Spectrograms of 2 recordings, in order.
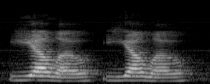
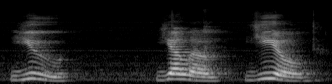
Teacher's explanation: hard part that's your hard palate so to make this sound the tip of your tongue is going to stay behind your bottom front teeth and your tongue is going to arch up in the middle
